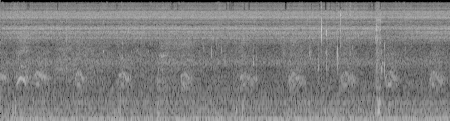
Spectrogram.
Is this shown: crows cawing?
yes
